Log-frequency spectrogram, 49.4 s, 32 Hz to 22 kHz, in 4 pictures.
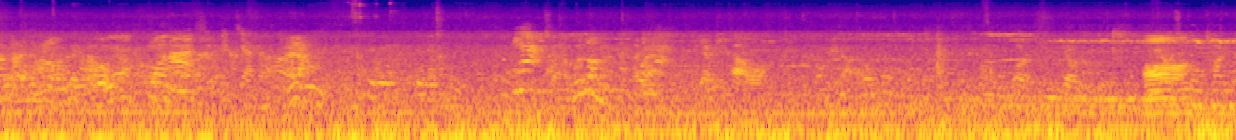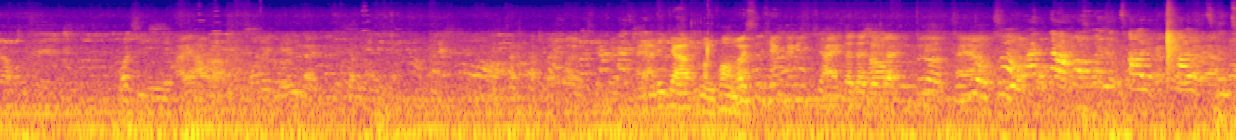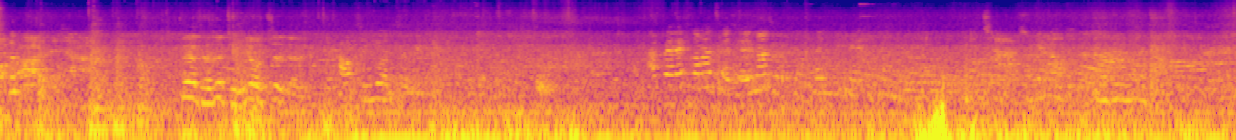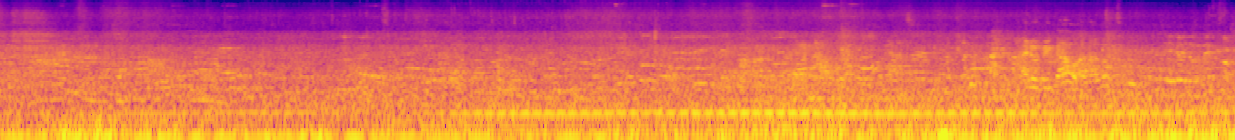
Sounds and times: Walking through the market 0.0 - 49.4
Traffic Sound 39.6 - 49.4

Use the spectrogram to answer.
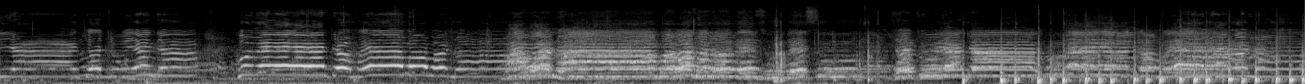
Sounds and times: Welcome song 2.5 - 13.0

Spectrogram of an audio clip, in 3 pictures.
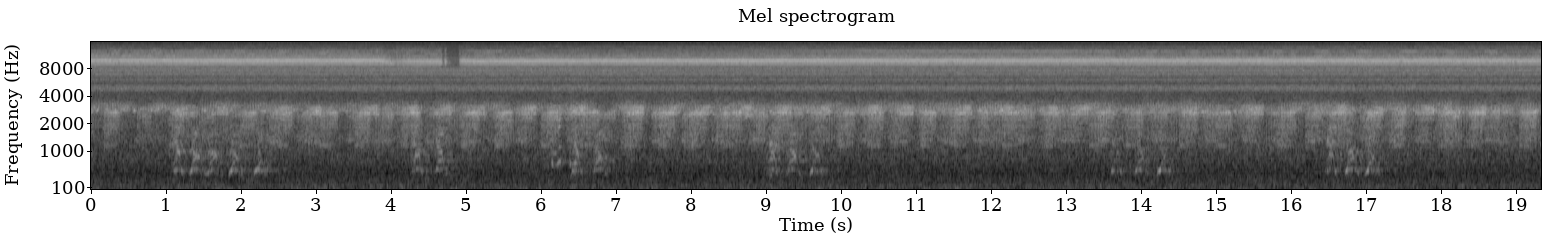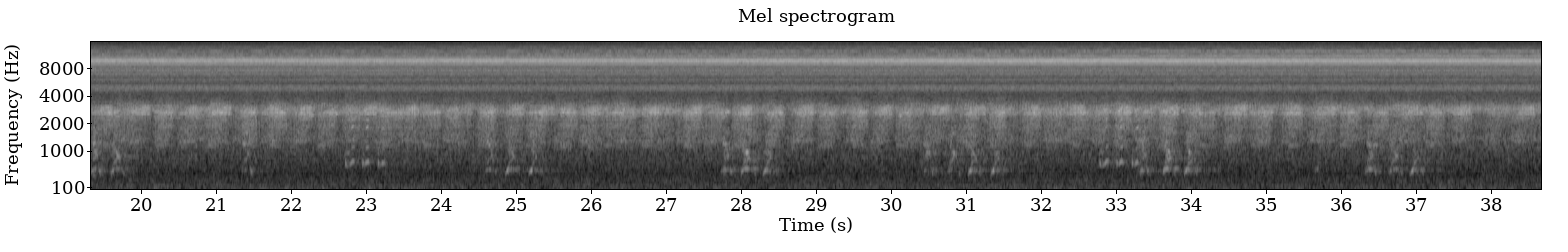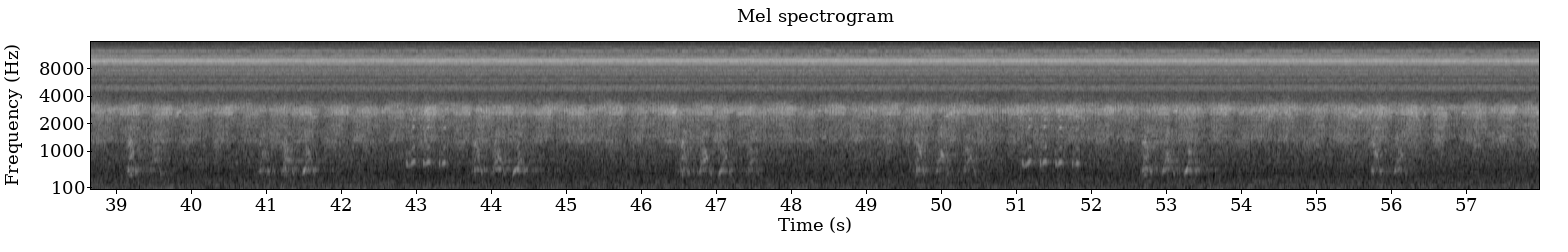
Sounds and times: Insects sounds 0.0 - 57.9
Frogs chirping 0.0 - 57.9
Dogs barking 1.1 - 2.6
Dogs barking 4.2 - 4.8
Dogs barking 6.2 - 7.0
Dogs barking 9.0 - 10.0
Dogs barking 13.6 - 14.5
Dogs barking 16.4 - 17.3
Dogs barking 19.3 - 20.0
Dogs barking 21.3 - 21.7
Dogs barking 24.6 - 25.5
Dogs barking 27.7 - 28.6
Dogs barking 30.4 - 31.7
Dogs barking 32.8 - 34.4
Dogs barking 35.7 - 37.2
Dogs barking 39.1 - 39.7
Dogs barking 40.8 - 41.9
Dogs barking 42.9 - 44.6
Dogs barking 46.5 - 47.7
Dogs barking 49.6 - 51.9
Dogs barking 52.6 - 53.7
Dogs barking 55.7 - 56.4

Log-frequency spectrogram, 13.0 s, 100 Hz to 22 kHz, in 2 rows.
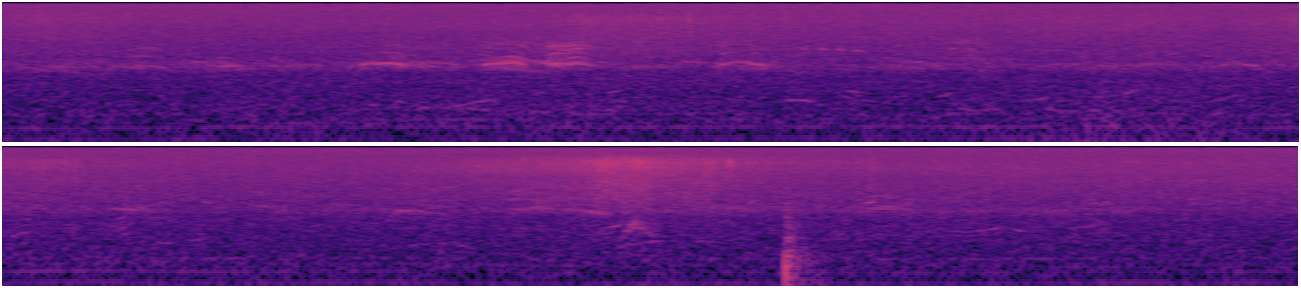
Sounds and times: wind-blown reed 8.2 - 11.4

